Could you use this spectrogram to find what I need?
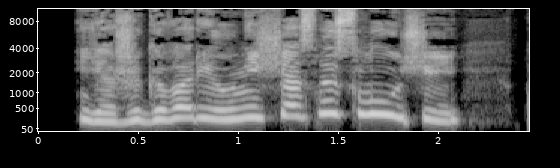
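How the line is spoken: Near squeal. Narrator (Russian): почти взвизгнул он

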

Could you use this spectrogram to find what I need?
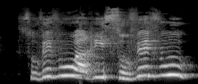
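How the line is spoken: Shouted. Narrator (French): cria-t-il

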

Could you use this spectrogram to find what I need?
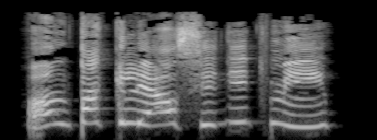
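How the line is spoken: Shrill woman's voice. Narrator (Russian): визгливо сказала женщина

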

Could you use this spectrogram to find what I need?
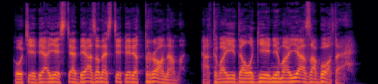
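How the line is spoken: Angry growl. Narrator (Russian): Она уже рычала, давая волю гневу

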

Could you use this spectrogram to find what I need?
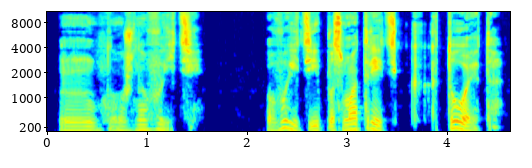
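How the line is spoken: Whispered. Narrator (Russian): Константинов прошептал

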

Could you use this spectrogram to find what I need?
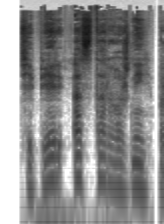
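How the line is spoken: Whisper. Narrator (Russian): прошептал хоббит

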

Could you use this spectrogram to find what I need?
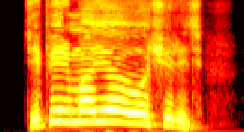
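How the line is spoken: Shouting. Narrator (Russian): закричал Арджун

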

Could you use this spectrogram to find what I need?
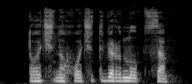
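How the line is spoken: Muttered. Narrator (Russian): буркнула Летиция

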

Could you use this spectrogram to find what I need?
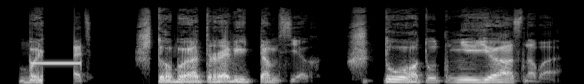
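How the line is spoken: Growled reply. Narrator (Russian): прорычал в ответ

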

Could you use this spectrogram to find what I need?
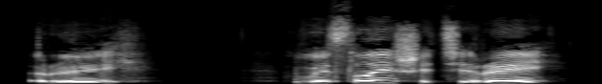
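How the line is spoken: Tired nasal voice. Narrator (Russian): проговорил усталый гнусавый голос

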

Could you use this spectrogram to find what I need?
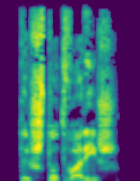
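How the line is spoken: Growl. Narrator (Russian): прорычал Иртхан

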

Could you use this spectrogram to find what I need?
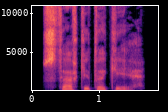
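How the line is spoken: Flat colorless voice. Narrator (Russian): продолжал все тем же бесцветным голосом

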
